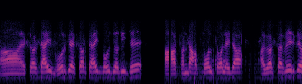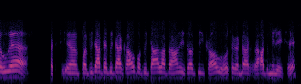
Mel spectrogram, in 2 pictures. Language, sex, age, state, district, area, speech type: Maithili, male, 60+, Bihar, Araria, rural, conversation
